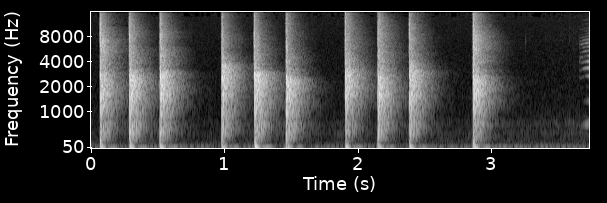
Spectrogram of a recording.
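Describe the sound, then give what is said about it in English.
Hands clap in a rhythmic pattern as part of a clapping game, three groups of three quick, sharp claps followed by a single clap, loud and crisp with no talking over them. “And while you've got your hands clapping, give yourselves a big round of applause for excellent listening and excellent gaming.”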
